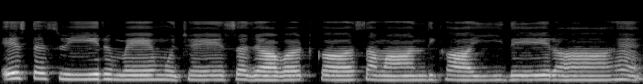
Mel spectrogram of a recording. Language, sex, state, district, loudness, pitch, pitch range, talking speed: Hindi, male, Madhya Pradesh, Katni, -18 LUFS, 210 Hz, 205-220 Hz, 105 wpm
